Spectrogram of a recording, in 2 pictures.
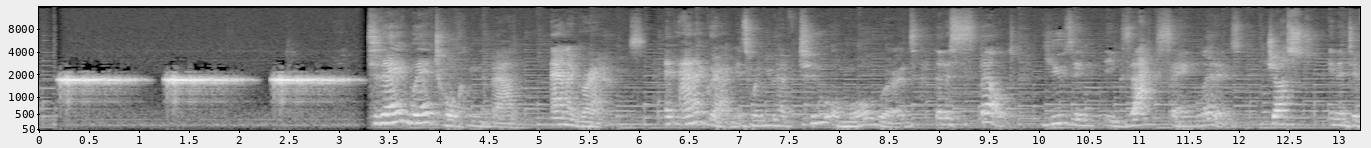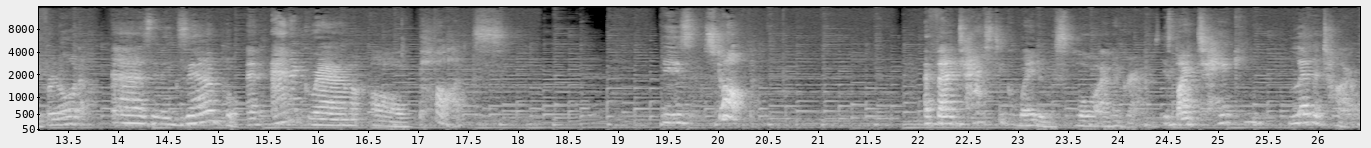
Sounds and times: Music: 0.0s - 0.2s, 3.3s - 26.4s
Speech: 3.3s - 17.9s, 19.4s - 20.4s, 22.1s - 26.4s.

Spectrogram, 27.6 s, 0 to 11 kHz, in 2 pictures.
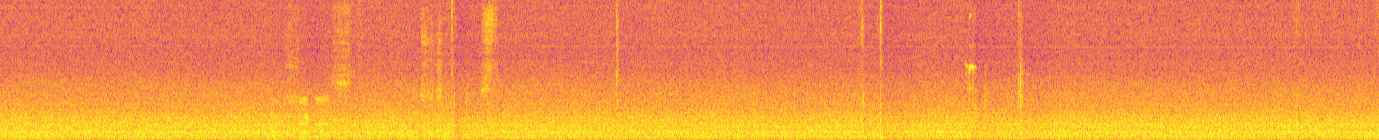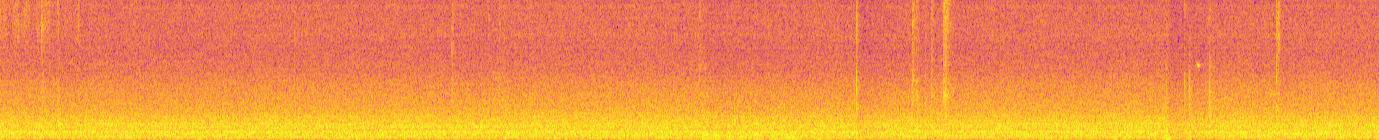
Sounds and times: Aircraft: 0.0s - 27.5s.

